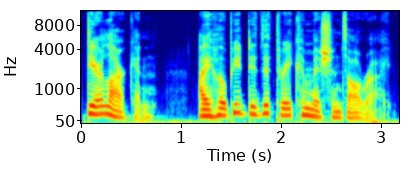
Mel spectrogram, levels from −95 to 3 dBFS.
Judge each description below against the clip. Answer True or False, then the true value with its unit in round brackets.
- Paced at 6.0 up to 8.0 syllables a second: False (5.2 syllables/s)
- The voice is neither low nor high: True (155 Hz)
